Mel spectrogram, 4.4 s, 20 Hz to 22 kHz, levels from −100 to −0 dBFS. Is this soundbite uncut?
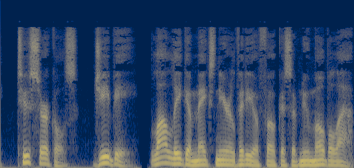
no; 2 cuts; at 1.8 s, 2.9 s

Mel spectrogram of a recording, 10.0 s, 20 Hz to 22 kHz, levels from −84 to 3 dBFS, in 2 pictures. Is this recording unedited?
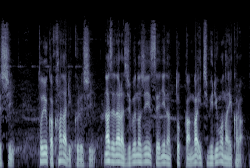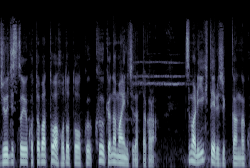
no; 2 cuts; at 2.0 s, 4.9 s

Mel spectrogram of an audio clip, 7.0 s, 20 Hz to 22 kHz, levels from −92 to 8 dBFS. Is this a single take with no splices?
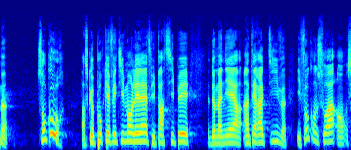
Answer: yes; 0 cuts

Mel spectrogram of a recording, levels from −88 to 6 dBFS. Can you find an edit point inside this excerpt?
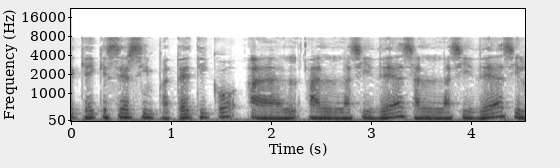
yes; 1 cut; at 3.4 s

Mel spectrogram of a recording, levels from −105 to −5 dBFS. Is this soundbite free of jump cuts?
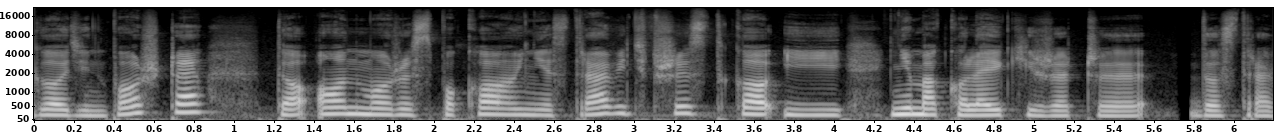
yes; 0 cuts

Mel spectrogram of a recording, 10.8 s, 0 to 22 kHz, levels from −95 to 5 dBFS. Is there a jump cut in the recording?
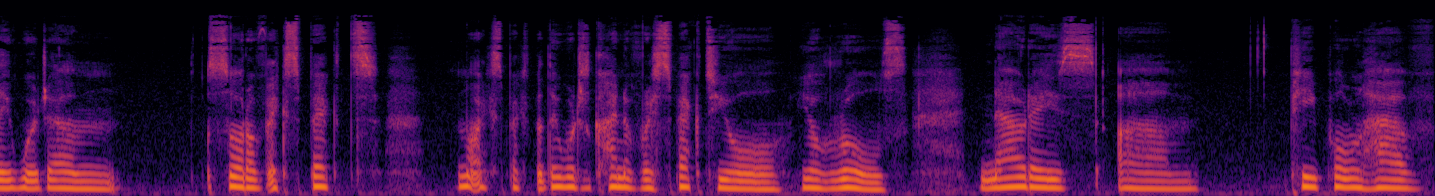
no; 0 cuts

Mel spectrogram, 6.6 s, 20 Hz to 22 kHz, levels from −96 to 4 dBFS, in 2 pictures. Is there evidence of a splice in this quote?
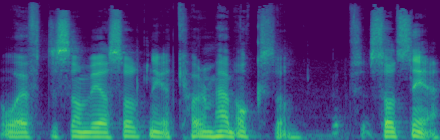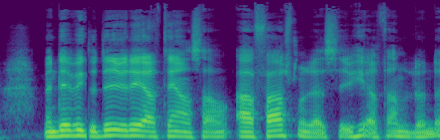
yes; 3 cuts; at 1.3 s, 1.7 s, 3.9 s

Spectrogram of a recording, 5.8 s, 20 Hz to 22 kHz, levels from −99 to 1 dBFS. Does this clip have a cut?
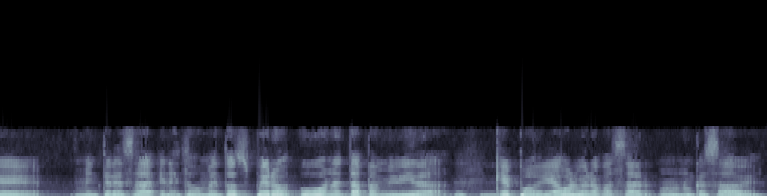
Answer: no; 0 cuts

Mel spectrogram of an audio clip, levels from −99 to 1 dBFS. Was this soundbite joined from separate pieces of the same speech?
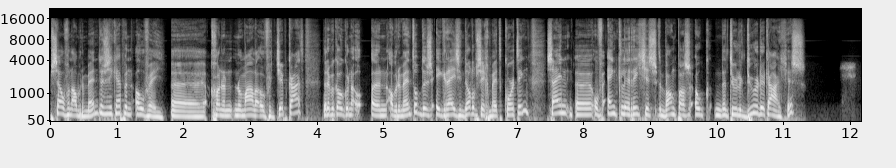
yes; 4 cuts; at 1.7 s, 7.8 s, 9.1 s, 10.7 s

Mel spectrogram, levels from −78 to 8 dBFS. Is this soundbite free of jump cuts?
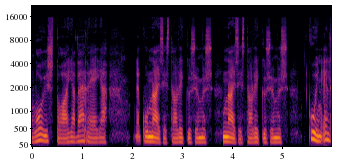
no; 1 cut; at 3.8 s

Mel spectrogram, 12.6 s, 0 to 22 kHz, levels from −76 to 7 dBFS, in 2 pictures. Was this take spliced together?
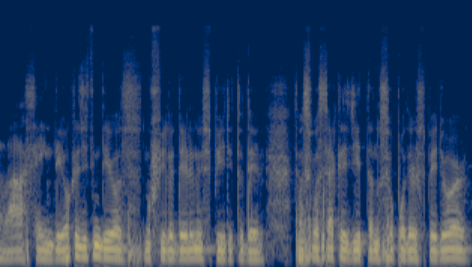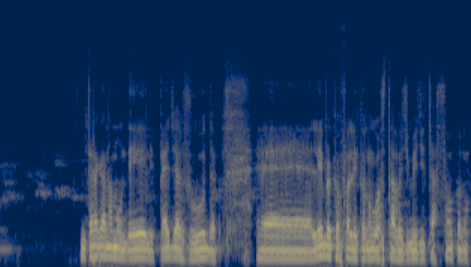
no; 0 cuts

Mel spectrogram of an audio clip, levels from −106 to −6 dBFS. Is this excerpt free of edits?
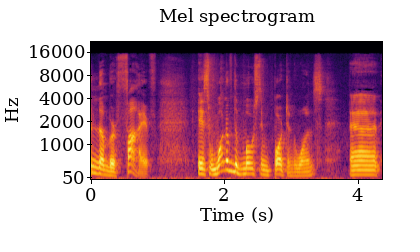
yes; 0 cuts

